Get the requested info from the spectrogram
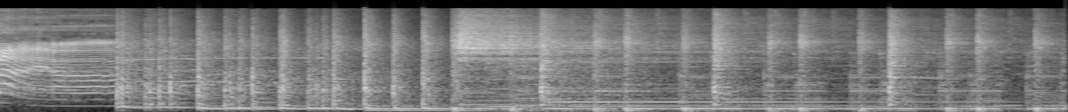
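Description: Live rock band starting a song: drum kit, bass guitar and electric guitar come in about a second in and play the intro, with the drums hitting steadily throughout.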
